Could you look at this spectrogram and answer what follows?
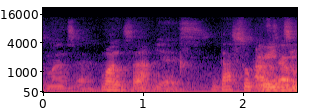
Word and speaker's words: MVNSV: It's spelled as MVNSV. But it's pronounced as Mansa.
